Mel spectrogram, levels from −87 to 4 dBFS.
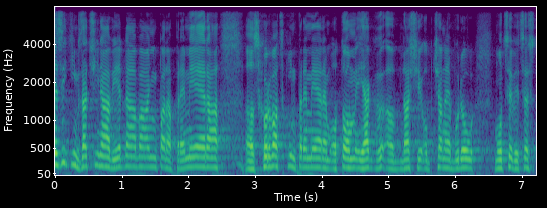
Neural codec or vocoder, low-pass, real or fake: none; 7.2 kHz; real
